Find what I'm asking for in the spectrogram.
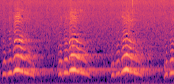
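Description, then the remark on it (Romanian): Small birds chirping in a forest clearing in the forest near Amiens, with clear, rising-and-falling calls repeating about once a second, steady, with no talking. “A trecut prin Blois, prin Noisy și s-a oprit tocmai în pădurea de lângă Amiens, într-un luminiș păsărele.”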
